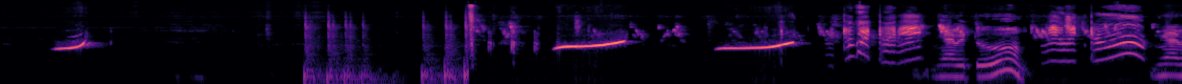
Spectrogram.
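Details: Pet Indian ringneck parrot indoors while watching its own videos: a few clear rising whistles, then a burst of loud, harmonic, speech-like squawks and chatter toward the end, with sharp clicking noises in between.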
